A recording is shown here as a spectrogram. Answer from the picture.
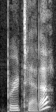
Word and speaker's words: Butera: And joining us to tell us a little bit more is Chief Tom Butera. How do you say it? Say it again. It's Butera.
